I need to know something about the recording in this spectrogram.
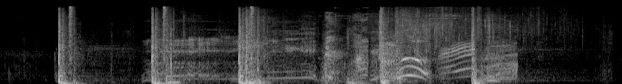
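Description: Rifle shots ring out loudly with echoing tails.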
